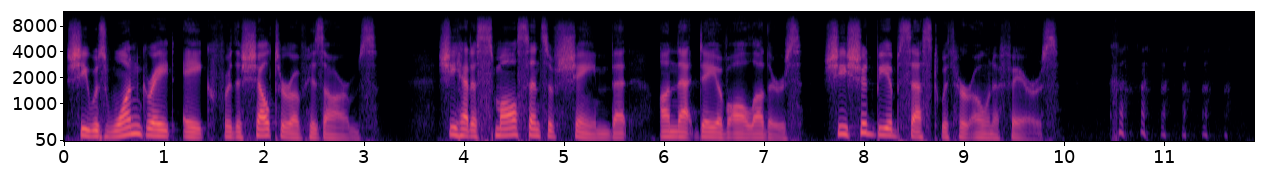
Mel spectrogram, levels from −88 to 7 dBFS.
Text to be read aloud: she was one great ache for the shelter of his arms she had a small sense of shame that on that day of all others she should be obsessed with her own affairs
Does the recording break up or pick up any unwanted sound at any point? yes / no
yes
